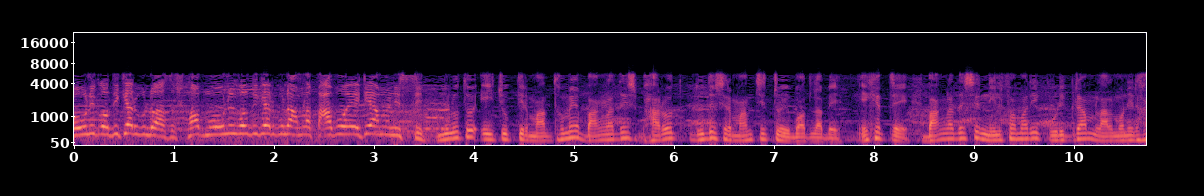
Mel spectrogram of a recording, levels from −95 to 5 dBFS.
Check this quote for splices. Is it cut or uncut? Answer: uncut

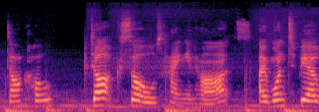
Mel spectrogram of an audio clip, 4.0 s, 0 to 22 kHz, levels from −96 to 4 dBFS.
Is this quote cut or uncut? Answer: cut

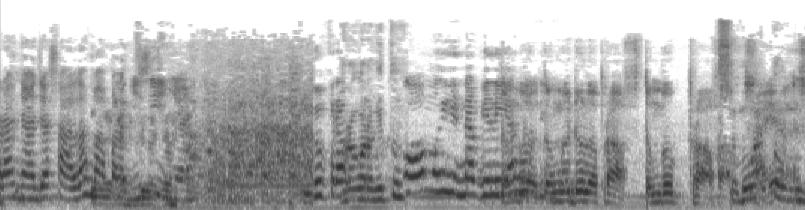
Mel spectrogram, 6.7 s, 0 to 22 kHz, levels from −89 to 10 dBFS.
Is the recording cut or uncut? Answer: cut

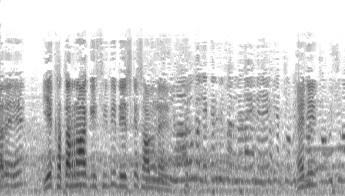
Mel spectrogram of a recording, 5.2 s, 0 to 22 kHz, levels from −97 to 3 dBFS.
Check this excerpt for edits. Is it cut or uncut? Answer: uncut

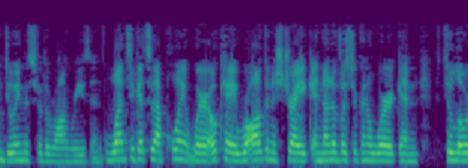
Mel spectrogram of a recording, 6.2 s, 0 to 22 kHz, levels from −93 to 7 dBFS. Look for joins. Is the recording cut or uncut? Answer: cut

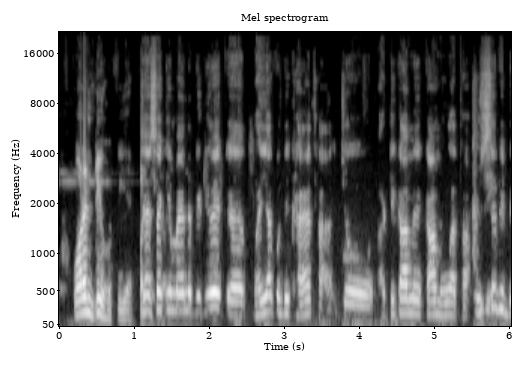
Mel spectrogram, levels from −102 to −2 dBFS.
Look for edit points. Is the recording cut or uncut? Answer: cut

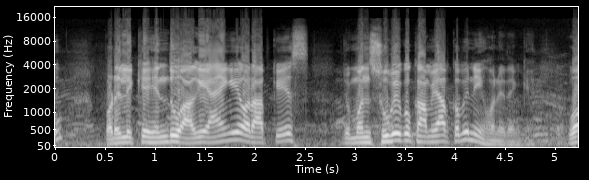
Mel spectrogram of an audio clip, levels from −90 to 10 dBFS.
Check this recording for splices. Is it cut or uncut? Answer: uncut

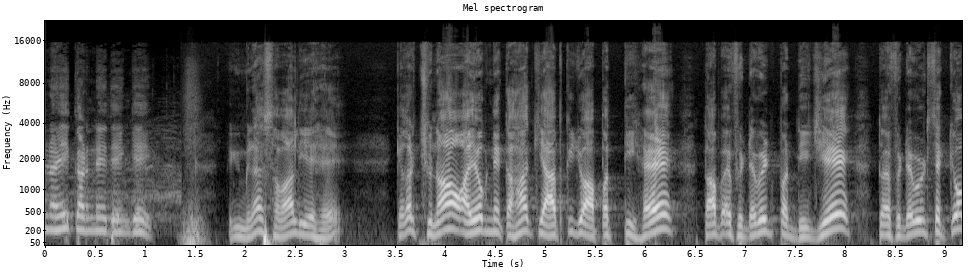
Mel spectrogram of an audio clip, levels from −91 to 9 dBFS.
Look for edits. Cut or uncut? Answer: cut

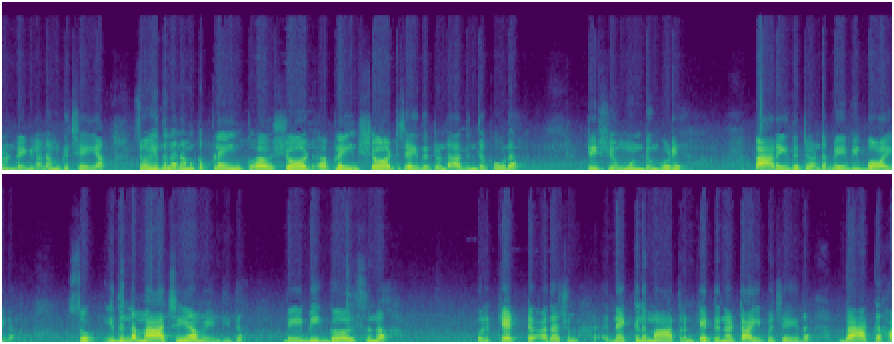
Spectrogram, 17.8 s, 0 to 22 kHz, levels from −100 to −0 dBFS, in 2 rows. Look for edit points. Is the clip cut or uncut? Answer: uncut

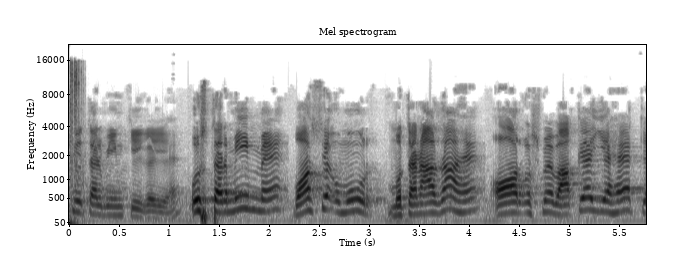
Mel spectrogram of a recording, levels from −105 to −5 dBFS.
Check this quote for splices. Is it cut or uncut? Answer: cut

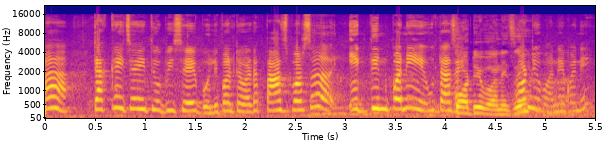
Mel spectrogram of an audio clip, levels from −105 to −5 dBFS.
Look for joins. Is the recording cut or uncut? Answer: cut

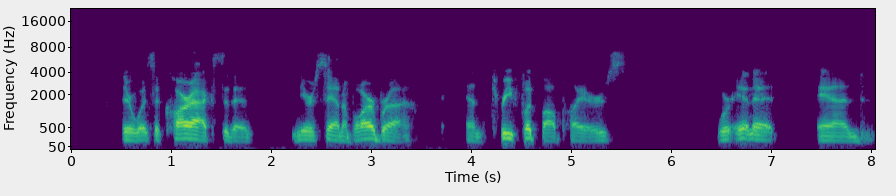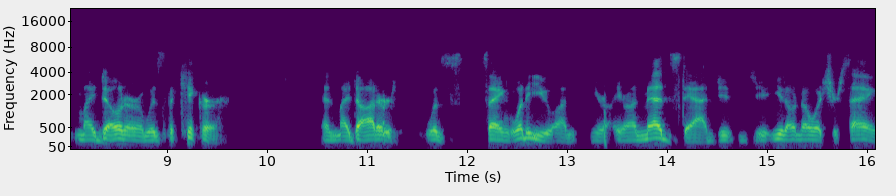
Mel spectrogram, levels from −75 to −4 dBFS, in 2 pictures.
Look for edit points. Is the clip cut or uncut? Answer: uncut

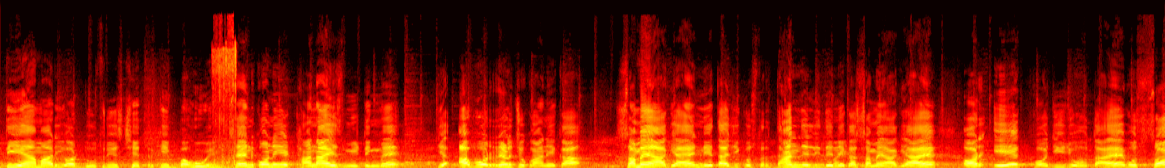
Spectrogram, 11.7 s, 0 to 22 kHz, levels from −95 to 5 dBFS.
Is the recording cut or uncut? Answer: cut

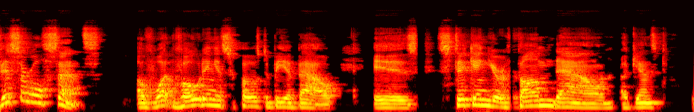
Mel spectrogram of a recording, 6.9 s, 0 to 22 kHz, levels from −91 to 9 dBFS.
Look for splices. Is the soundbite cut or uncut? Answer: uncut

